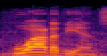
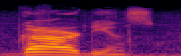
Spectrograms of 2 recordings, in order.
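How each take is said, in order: First: A 'u' sound is pronounced after the G. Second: No 'u' sound is pronounced after the G. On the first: The speaker calls it wrong. "No es Guardians" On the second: The speaker calls it right. "no se pronuncia la U"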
